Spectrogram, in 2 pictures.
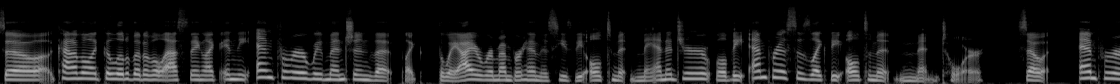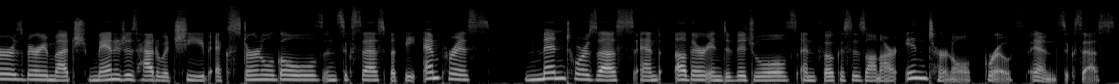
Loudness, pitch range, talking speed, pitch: -30 LUFS, 195-240 Hz, 175 wpm, 210 Hz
